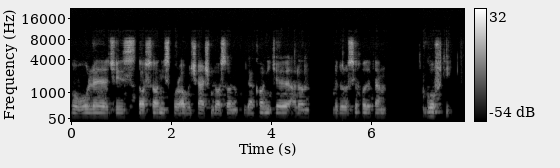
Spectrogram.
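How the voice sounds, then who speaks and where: A man's fairly low, monotone, flat voice at a fairly slow pace, with dry, close sound and no echo. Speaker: former political prisoner. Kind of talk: online panel discussion. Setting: online audio room.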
